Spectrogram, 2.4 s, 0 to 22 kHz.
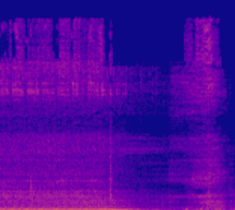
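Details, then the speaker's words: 1994 Chevrolet Impala SS, not started for at least 5 years, after fresh gasoline and a hard start, idling while it warms up; low, even rumble that eases slightly partway, no knocks or rough beats: normal idle. "we got this thing running. Very nice. So now we drive it on the trailer once it warms up."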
